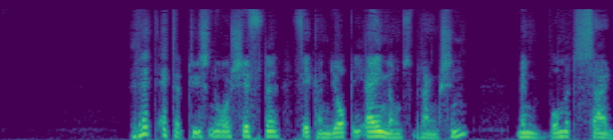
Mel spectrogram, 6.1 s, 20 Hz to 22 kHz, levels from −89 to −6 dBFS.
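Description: Throughout, the speech sounds swirly, smeared and hollow, with blurred attacks and nothing above 16.6 kHz, likely generation loss from around seven repeated Vorbis re-encodes.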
